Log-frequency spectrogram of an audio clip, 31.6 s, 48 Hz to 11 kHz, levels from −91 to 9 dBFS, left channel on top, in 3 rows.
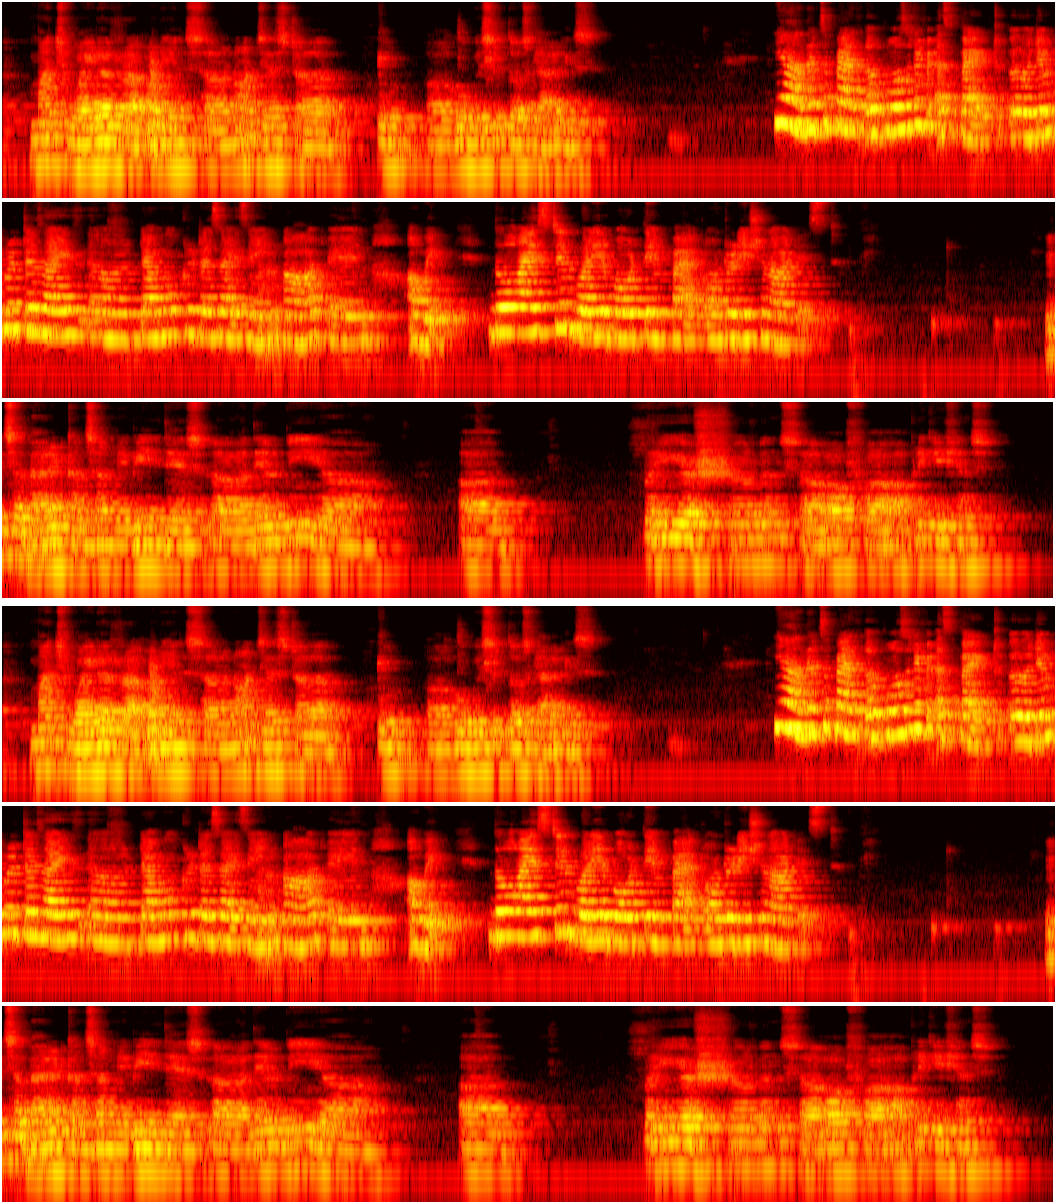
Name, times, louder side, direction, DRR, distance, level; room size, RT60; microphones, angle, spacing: voice 1, 0.3-3.3 3.7-5.9 21.0-24.8 25.6-26.1 27.5-30.9, equal, ahead, -6 dB, 0.9 m, -26 dB
voice 2, 7.7-14.9 15.4-18.6, equal, 25° right, -6 dB, 0.6 m, -22 dB
5.0 x 2.1 x 2.4 m, 0.95 s
head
